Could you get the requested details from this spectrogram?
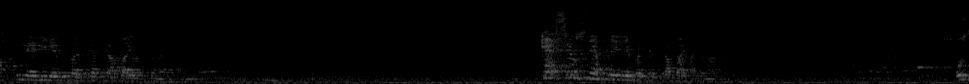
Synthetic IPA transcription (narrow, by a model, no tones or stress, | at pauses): ɐpneliebəɾkət̪kabaːɪsbɐnaːja̰ | kɛːseʊsneɐpneliebɐɾkət̪kabaːɪsbɐna̰ːla̰ | ʊs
